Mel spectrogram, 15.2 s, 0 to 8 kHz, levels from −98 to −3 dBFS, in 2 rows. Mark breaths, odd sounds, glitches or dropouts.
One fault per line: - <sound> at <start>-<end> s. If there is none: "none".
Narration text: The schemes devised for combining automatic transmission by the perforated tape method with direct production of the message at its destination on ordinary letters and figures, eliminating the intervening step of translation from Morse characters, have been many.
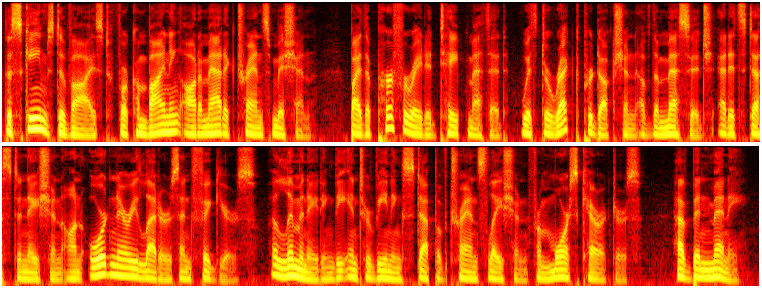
none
